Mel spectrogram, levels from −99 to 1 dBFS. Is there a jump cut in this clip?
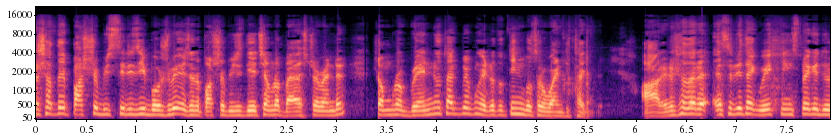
no; 0 cuts

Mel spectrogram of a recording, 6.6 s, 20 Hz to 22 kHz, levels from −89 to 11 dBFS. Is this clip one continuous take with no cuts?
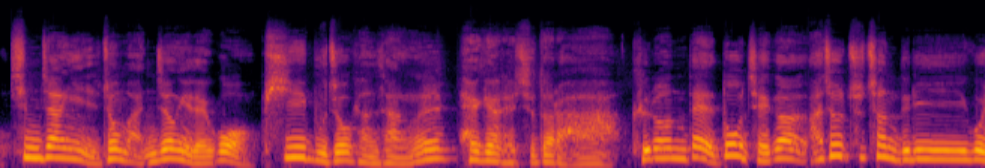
no; 1 cut; at 4.1 s

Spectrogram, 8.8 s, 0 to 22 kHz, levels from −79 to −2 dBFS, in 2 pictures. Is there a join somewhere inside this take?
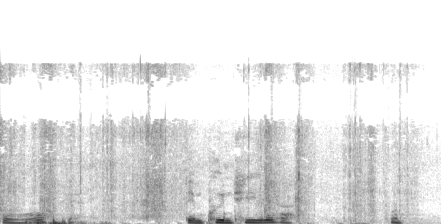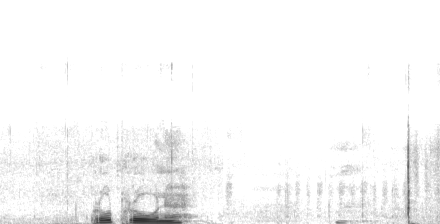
yes; 1 cut; at 6.5 s

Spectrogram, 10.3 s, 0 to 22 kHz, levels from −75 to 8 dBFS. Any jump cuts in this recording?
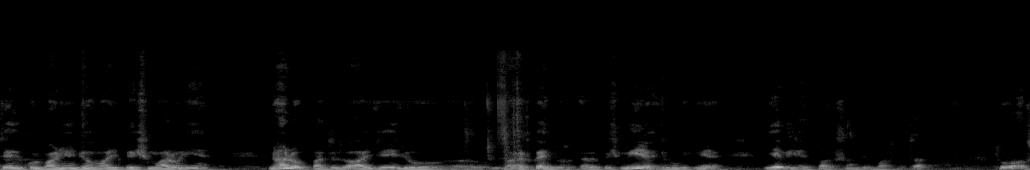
no; 0 cuts

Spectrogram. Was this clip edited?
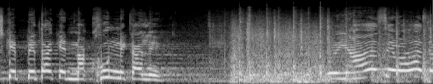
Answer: yes; 1 cut; at 2.3 s

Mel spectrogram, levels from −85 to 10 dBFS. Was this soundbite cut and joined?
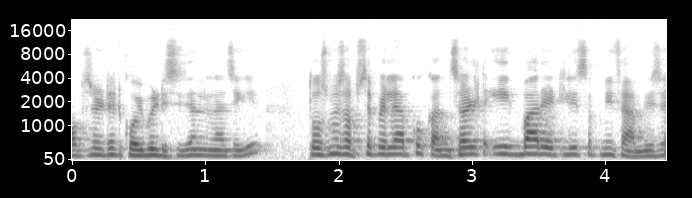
no; 0 cuts

